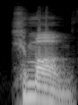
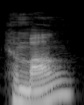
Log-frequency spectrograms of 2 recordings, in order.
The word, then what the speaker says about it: Hmong: Don't pronounce the H, just Hmong?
